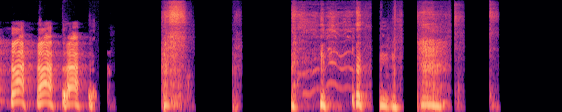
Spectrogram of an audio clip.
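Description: A person's voice making short wordless sounds and mumbles in two spells, with a short breathy burst between them.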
